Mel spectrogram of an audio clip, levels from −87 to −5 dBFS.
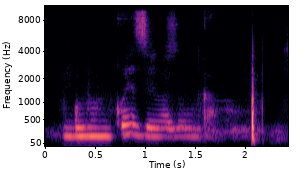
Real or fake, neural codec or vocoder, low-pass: fake; codec, 24 kHz, 0.9 kbps, DualCodec; 9.9 kHz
